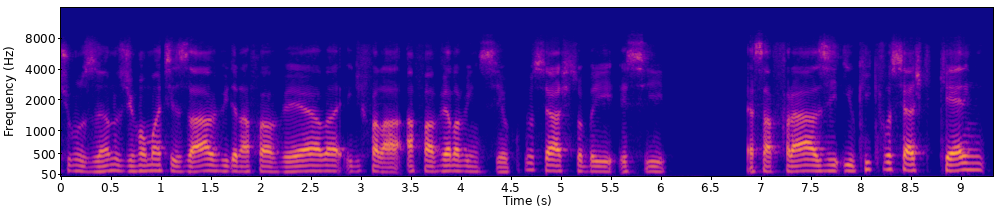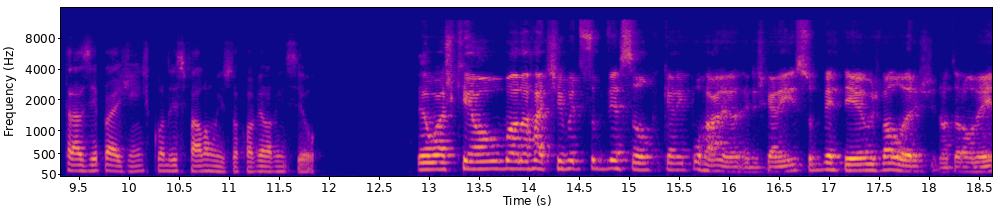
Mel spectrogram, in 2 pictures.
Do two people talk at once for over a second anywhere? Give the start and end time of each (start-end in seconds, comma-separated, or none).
none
